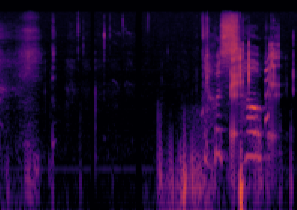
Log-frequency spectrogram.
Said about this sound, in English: And the real authentic burps. The real authentic burps.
